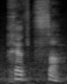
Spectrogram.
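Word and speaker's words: חפצה: So chefetz, desire of That the hey with the dot in it means you actually pronounce the H at the end. It's aspirated.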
